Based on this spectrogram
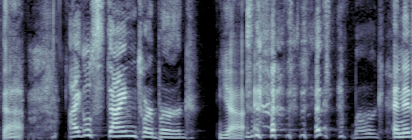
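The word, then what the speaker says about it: Eigelsteintorburg: Eigelsteintorberg.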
